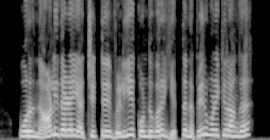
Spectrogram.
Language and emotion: Tamil, surprised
